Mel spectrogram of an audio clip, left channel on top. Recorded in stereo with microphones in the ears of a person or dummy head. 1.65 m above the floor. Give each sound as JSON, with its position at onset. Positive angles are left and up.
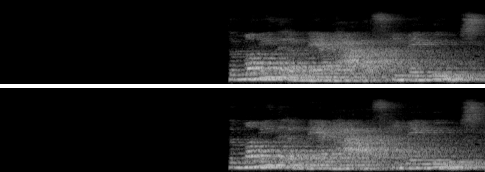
{"t": 2.3, "sound": "a woman speaking", "side_deg": 15, "distance_m": 1.8}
